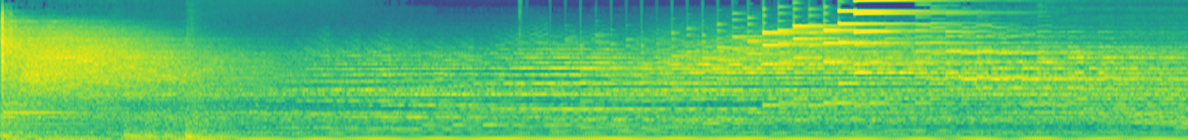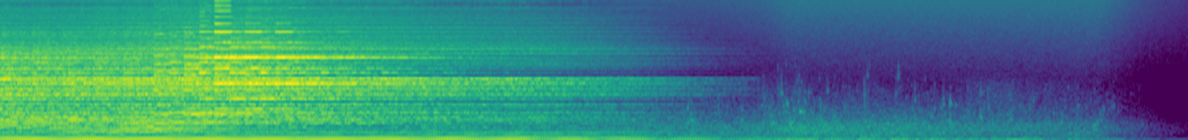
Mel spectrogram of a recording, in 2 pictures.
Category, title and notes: Music > Multiple instruments
Victory Fanfare (Resplendent Ocean)
An ocean-themed victory fanfare with thick orchestral instrumentation accompanied by the sound of flowing water and some synth pads.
